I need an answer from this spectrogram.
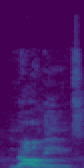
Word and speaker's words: New Orleans: mexic due to mexicans new orleans pronounced nahlins dallas most of brooklyn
